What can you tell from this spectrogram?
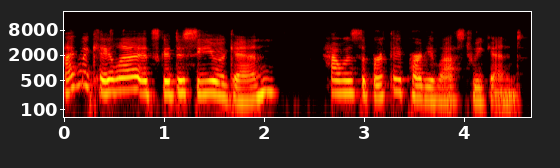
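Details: Adult woman, acted clinician role; fluent speech.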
